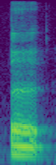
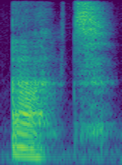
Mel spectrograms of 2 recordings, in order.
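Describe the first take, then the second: First: "at" as a weak uht; unstressed "at" with schwa vowel. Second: "at" with open a as in cat; stressed-form "at", clear a sound; full vowel. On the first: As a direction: reduce "at" to a neutral uh plus t. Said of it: "I did a schwa". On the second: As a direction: give "at" its strong, unreduced vowel. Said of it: "instead of". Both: Shown as a demonstration.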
